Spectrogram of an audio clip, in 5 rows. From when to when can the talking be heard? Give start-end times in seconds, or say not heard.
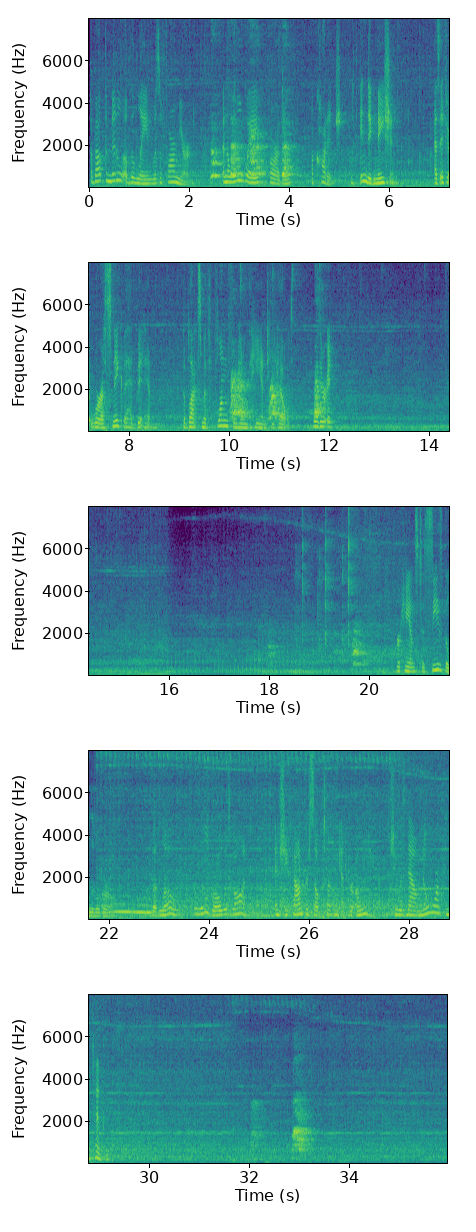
0.0-6.2, 6.9-12.1, 20.6-22.1, 22.9-29.2.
